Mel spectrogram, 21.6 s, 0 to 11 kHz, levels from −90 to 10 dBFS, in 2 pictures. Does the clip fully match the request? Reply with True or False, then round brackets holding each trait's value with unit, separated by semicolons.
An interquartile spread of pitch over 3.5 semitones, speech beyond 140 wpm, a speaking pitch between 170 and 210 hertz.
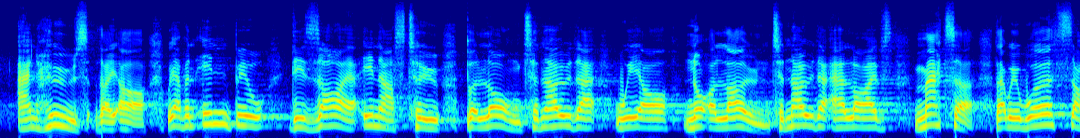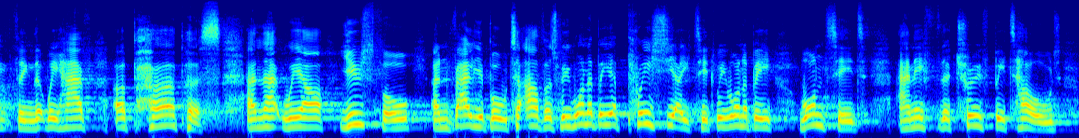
True (4.0 semitones; 165 wpm; 190 Hz)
